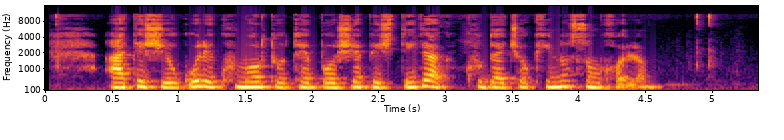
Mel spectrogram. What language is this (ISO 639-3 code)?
xmf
